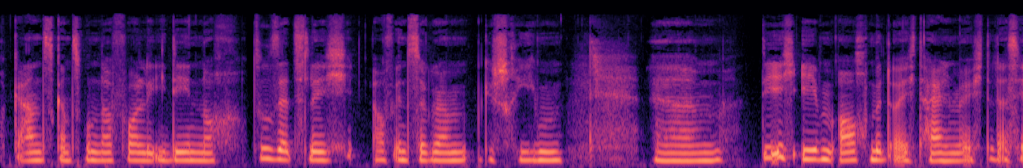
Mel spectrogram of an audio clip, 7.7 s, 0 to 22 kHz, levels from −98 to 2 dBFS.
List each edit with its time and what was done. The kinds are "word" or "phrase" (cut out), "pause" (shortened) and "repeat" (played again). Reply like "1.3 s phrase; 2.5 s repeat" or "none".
1.8 s pause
